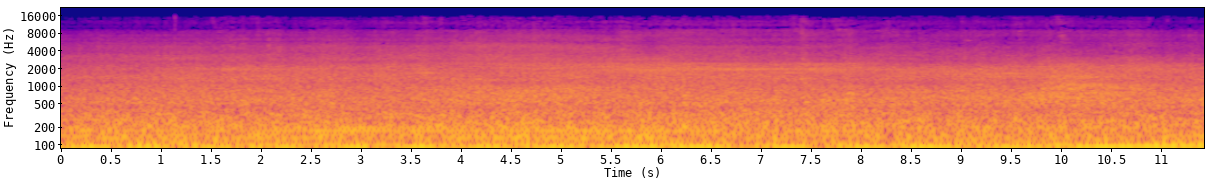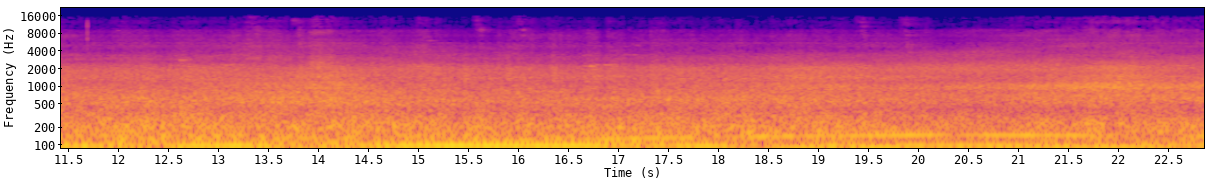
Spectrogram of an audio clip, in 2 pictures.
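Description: Freight train of refrigerated boxcars rolling across a trestle bridge: a steady, loud rolling noise with a low hum, with road traffic passing beneath near the end.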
